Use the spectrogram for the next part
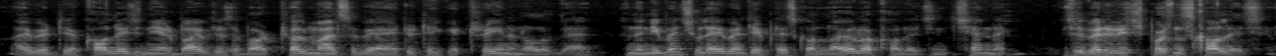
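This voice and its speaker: An older man from Tamil Nadu, India, whose first language is Tamil, speaks in a mellow, husky voice at medium pitch. A guest professor in a personal storytelling interview, he recounts events in a measured, reflective way with wry asides.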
